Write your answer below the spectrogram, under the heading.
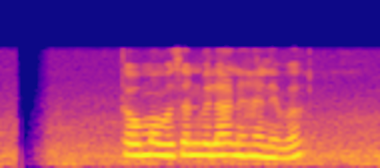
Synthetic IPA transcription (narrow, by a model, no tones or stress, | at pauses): t̪aʋəməoʋəsanʋelaːnæɦɛneʋə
